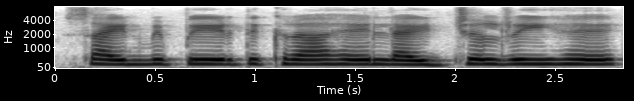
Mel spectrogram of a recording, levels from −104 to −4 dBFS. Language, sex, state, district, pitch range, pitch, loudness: Hindi, female, Madhya Pradesh, Bhopal, 210-220 Hz, 215 Hz, -12 LUFS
